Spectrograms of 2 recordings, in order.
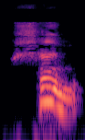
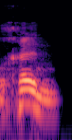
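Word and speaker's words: חן: Et puis enfin, en hébreu, nous avons le mot chen ou ren, ça dépend comment vous prononcez, qui indique un état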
